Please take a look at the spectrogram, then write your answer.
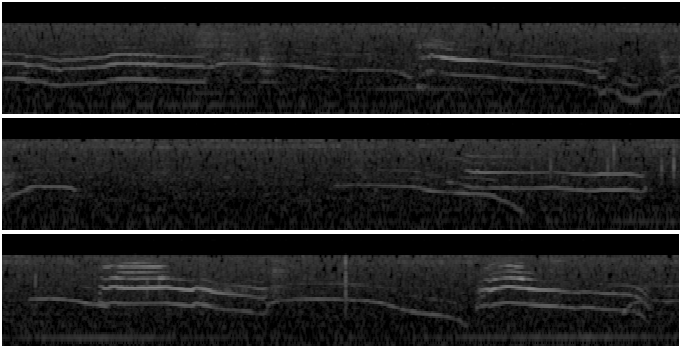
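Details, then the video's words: Very angry cat caterwauling in a string of wavering, moaning yowls, some sliding deep downward into a growl before rising again, roughly every few seconds over twenty seconds. "Very angry cat."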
